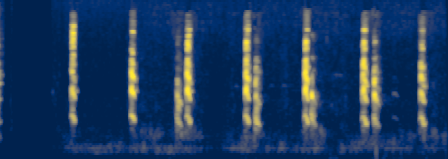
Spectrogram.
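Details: Eurasian coot calling the flock with crisp, explosive single and double notes spaced under a second apart, separated by quiet gaps with a faint low hum.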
